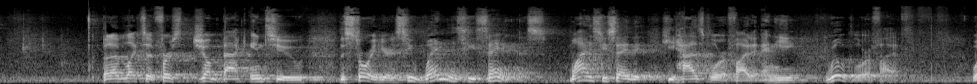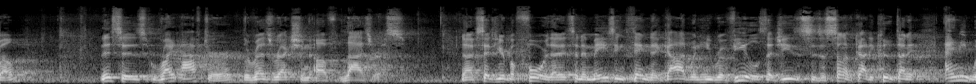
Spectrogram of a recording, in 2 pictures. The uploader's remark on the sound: At Mt Carmel Primitive Baptist Church, Bel Air.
